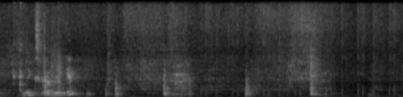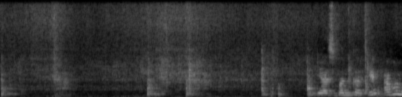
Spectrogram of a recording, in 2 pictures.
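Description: A wooden spatula scrapes and stirs food in a pan.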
